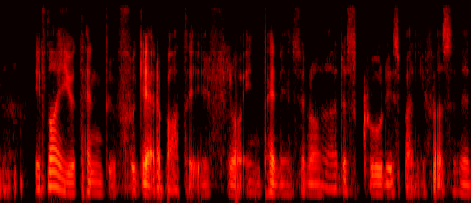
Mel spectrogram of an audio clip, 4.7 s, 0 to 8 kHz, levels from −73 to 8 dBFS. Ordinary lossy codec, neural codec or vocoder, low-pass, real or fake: none; codec, 24 kHz, 0.9 kbps, WavTokenizer, medium speech release version 1; 7.2 kHz; fake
